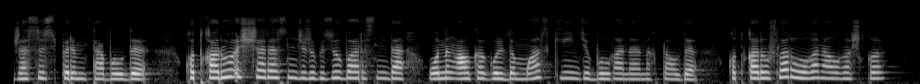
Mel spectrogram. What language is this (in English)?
Kazakh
